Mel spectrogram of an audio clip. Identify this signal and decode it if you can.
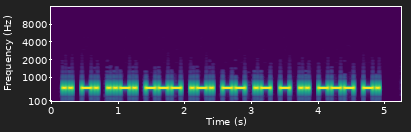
Morse code, heard as a keyed tone, about 25 wpm, 600 Hz. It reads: INFORMATION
